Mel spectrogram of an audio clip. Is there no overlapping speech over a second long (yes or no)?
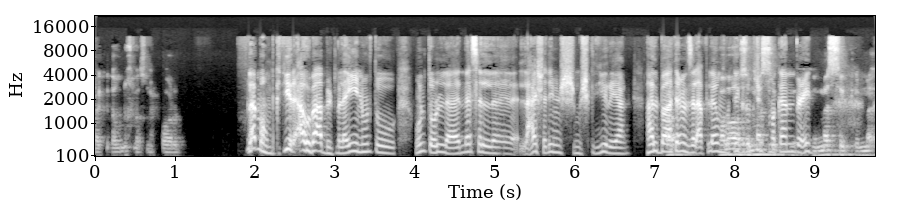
no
